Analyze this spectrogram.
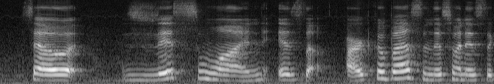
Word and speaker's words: arquebus: barrel one of these i just did the pronunciation and it says arcobus arquebus okay our codex there we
